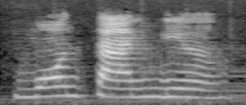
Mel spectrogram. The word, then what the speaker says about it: Montagne: Next is Montagne.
